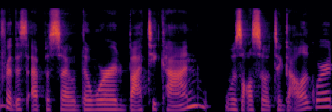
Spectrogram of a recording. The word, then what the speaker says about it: batik: y'all um so it makes sense to me that batik is probably the closest accurate pronunciation and based on how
